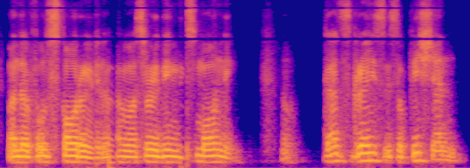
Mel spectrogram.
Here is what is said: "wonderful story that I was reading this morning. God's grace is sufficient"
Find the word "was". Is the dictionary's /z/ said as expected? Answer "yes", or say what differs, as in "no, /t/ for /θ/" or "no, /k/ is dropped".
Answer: no, /s/ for /z/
